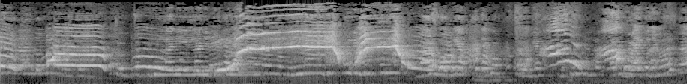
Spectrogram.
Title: Child injection || kids injection cry || injection shot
